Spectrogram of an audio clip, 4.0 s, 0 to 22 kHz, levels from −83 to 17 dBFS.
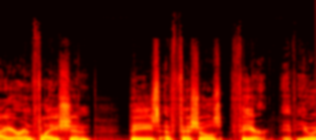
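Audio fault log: No faults can be heard in this speech recording. There is nothing here to log.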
